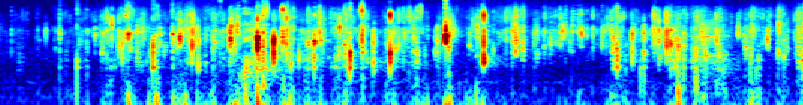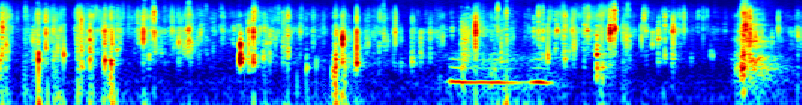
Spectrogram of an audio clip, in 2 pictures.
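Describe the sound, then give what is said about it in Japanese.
Crackling, fizzing foam made by a hand stirring soapy water to whip up lots of bubbles. A dense, irregular crinkle runs throughout with scattered sharper pops, steady and fairly quiet. “まずね、手のひらでかき混ぜて、あわあわたっくさん作ろっか。”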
